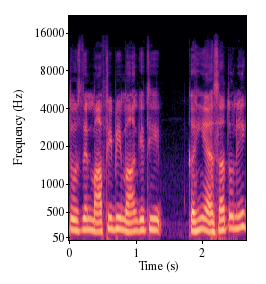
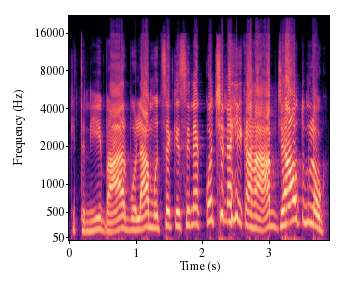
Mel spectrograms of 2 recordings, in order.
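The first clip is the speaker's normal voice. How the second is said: exasperated; 3 semitones higher, 3 dB louder than usual. Acted. Mother insists nobody told her anything, exasperated.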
